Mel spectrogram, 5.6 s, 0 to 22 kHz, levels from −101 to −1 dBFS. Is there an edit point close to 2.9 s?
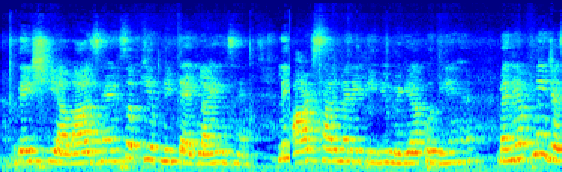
yes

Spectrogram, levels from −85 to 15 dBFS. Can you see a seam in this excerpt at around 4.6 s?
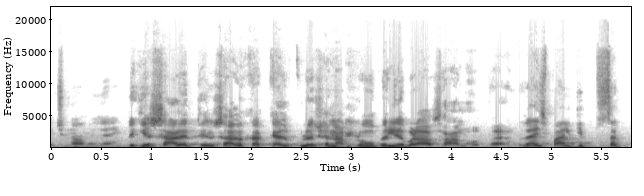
yes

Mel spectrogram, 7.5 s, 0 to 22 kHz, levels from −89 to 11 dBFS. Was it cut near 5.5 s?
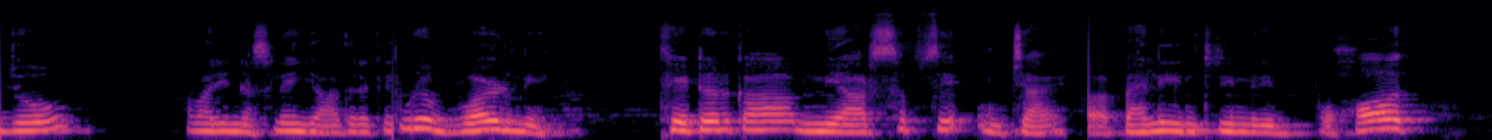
yes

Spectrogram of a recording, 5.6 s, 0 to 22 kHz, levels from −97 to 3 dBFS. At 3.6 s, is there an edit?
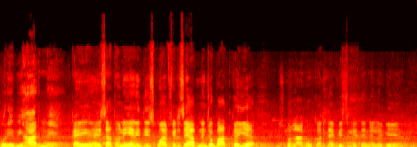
no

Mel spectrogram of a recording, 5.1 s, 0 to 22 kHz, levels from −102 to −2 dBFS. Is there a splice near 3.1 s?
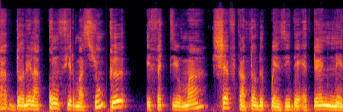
yes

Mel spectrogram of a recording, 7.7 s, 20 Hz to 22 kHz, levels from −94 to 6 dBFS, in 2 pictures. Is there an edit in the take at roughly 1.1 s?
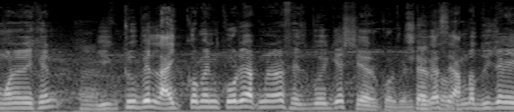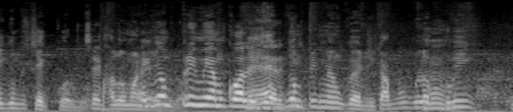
no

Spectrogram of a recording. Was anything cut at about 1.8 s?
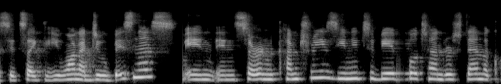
yes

